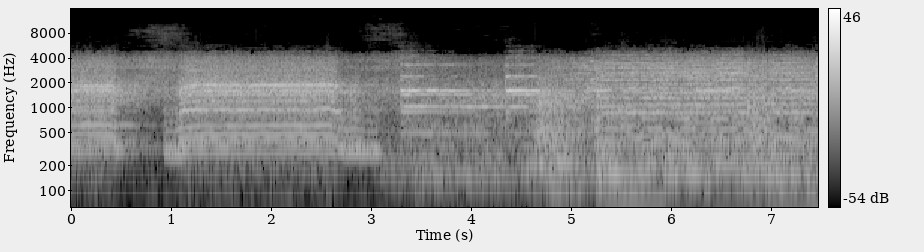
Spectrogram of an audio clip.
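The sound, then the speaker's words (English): A loud, sustained steam train whistle sounds in several long chord-like blasts, with the rumble and chuffing of a locomotive building beneath as the train pulls out, on The Railroad Hour radio show. “All aboard! Well, folks, it looks as though we're ready to pull out, and so until next Monday, and Starlight, this is Gordon McRae saying good night.”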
